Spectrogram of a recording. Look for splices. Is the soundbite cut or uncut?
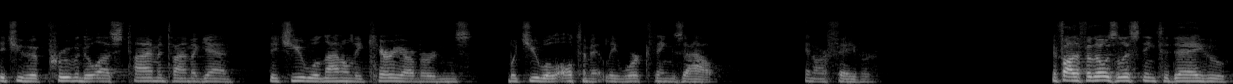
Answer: uncut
